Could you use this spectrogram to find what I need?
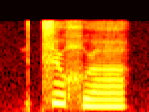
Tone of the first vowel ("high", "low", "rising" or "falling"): high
